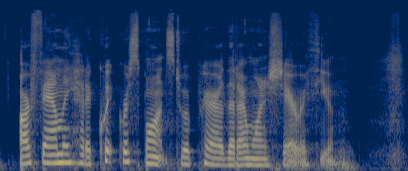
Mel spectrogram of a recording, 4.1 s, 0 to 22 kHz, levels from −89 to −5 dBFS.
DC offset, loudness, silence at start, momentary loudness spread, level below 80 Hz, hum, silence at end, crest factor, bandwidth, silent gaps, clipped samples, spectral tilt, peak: under 0.1%; -34 LUFS; 0.2 s; 13 LU; -60 dBFS; none; 0.05 s; 20 dB; 17.5 kHz; none; under 0.1%; -5 dB/octave; -14 dBFS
